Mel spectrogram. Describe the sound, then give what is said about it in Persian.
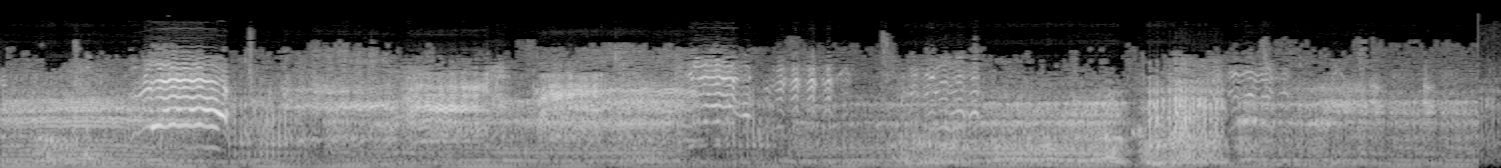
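A flock of sheep bleating loudly and continuously, many overlapping wavering cries, with no talking. “بیچاره گوسفندا از بین میرن.”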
